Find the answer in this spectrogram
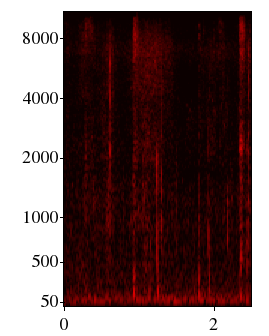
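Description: Footsteps on a paved walkway: a handful of short, unevenly spaced steps over a low steady rumble.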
